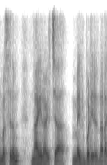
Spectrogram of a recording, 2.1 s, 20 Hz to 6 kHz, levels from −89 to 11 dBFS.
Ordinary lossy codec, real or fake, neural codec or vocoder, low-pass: Opus, 64 kbps; fake; codec, 16 kHz, 0.3 kbps, FocalCodec; 5.4 kHz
